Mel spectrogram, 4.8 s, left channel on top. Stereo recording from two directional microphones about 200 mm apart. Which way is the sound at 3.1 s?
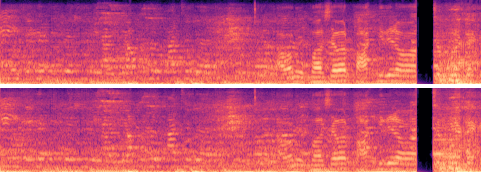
55° left (ahead or behind).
